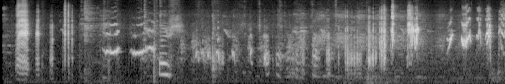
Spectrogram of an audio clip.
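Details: Myna (shalik) calling with a rapid run of harsh, noisy chattering notes and clicks, some short whistled squeaks mixed in, delivered in uneven bursts.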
